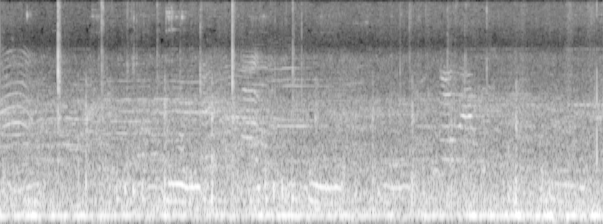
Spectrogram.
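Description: Pigeons cooing around a rooftop pigeon house as birds land, soft repeated low coos over a steady low hum, with people talking nearby and faint children's voices in the background.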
